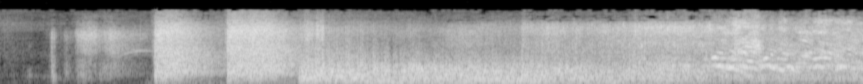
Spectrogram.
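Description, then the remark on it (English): Three sharp, loud explosive blasts from a can of blasting powder go off in quick succession, then a steady, heavy roar of gushing water carries on to the end, with faint voices underneath. “Where's the water coming from?”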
